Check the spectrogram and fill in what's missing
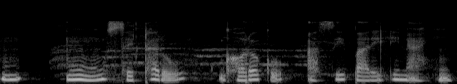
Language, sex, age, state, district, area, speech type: Odia, female, 18-30, Odisha, Kendrapara, urban, spontaneous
